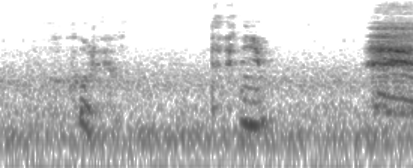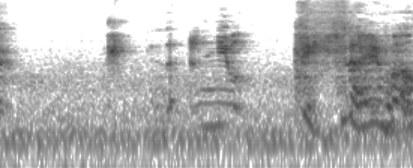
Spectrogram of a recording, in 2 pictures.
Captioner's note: Attack on Titan Japanese audio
